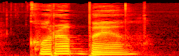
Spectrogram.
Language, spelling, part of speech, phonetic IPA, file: Ukrainian, корабел, noun, [kɔrɐˈbɛɫ], Uk-корабел.ogg
- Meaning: shipbuilder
